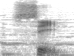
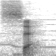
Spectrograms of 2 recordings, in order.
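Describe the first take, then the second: First: The syllable is stressed with a full vowel. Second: The syllable is unstressed with a reduced vowel. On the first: The speaker calls it right. "The emphasis is on the first syllable" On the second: The speaker calls it wrong. "not se"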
